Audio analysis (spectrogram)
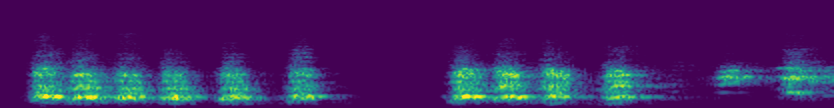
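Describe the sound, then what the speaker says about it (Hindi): A dog barks in rapid bursts, two runs of several sharp yaps separated by a pause, then softer whining yips at the end, fairly close and unaccompanied. "भौंको मत।"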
